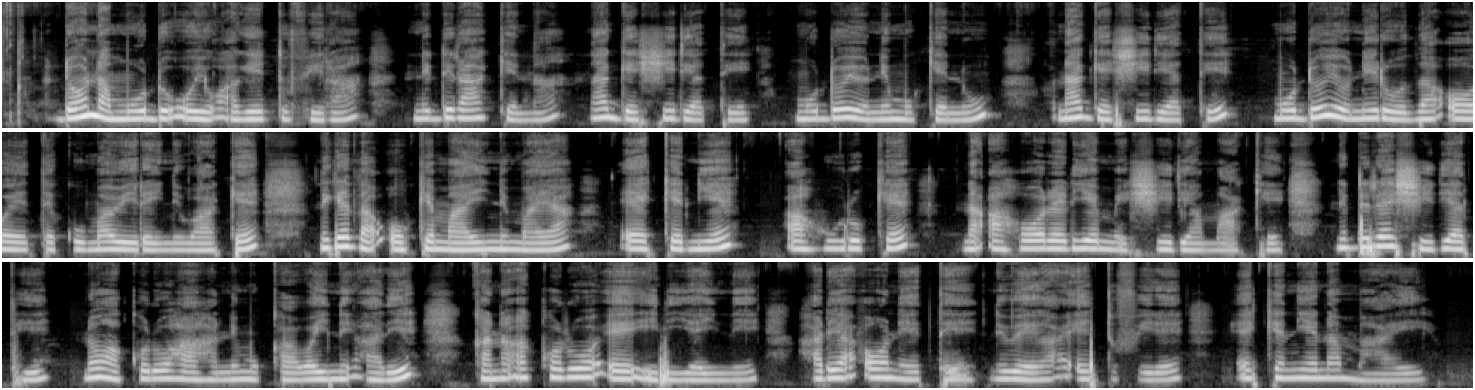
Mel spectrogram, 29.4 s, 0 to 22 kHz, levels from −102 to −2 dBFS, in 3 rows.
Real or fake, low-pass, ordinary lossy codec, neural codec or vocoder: real; none; none; none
